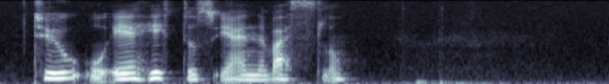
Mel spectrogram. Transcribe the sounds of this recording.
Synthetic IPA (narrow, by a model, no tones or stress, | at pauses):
t̪ʰʉːʔo̰ːʔeːhɪt̪ʊsɪ̰æ̰nəʋæslʊ̰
